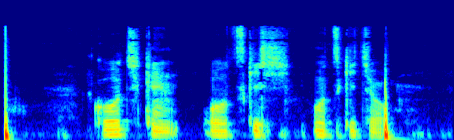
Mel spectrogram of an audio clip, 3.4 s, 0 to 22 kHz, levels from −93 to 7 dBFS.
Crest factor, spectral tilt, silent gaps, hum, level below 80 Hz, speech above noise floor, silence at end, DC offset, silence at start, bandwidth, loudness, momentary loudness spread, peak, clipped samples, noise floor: 26 dB; -6.5 dB/octave; none; none; -34 dBFS; 34 dB; 0.45 s; under 0.1%; 0.05 s; 11.5 kHz; -28 LUFS; 11 LU; 0 dBFS; under 0.1%; -60 dBFS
